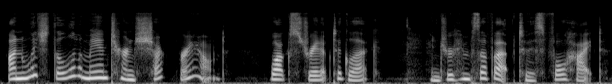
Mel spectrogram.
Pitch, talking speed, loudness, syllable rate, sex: 255 Hz, 205 wpm, -18 LUFS, 5.0 syllables/s, female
